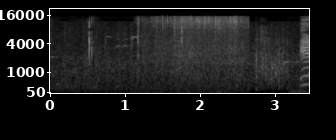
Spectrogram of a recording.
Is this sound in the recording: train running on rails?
no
